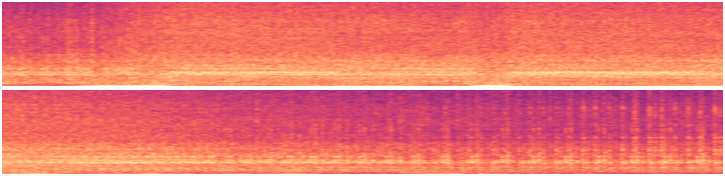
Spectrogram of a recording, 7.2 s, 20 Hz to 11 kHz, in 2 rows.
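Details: Toyota 2JZ-GE VVT-i, hot after five miles of hard driving, noise worse when warm: blips, then a fast, even metallic tapping; the VVT-i cam gear was first suspected, but it needed a valve adjustment; excessive valve clearance.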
